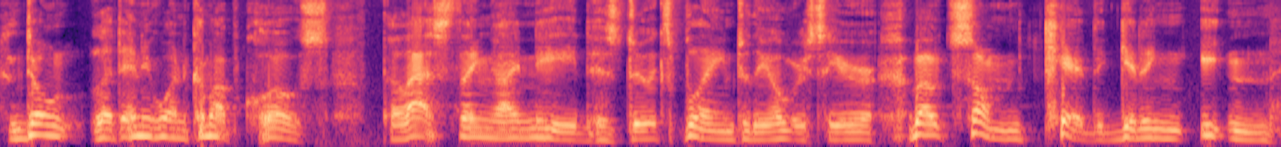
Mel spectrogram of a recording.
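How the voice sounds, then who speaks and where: A raspy, put-on character voice at a fairly slow pace. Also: man, medium pitch for a man. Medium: read story. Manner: gruff, curt, growling.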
